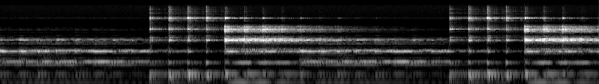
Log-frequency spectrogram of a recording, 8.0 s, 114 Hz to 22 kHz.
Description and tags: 120 Distressed Break
A heavily processed sound that works good as a break
120bpm, metallic, loop, atmospheric, rhythmic, processed, electronic, break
